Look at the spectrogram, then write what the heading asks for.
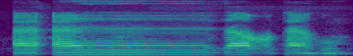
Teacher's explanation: Tapi suara ikhfa'nya a'anzartahum di ujung lidah.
